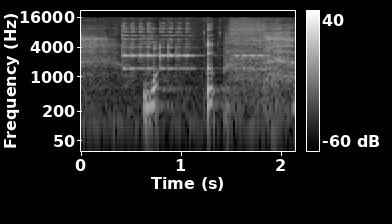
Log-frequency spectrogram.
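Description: A steady electronic beeping tone with a fluttering higher chirp, lasting about a second and a half, heard under a brief spoken "go ahead".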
